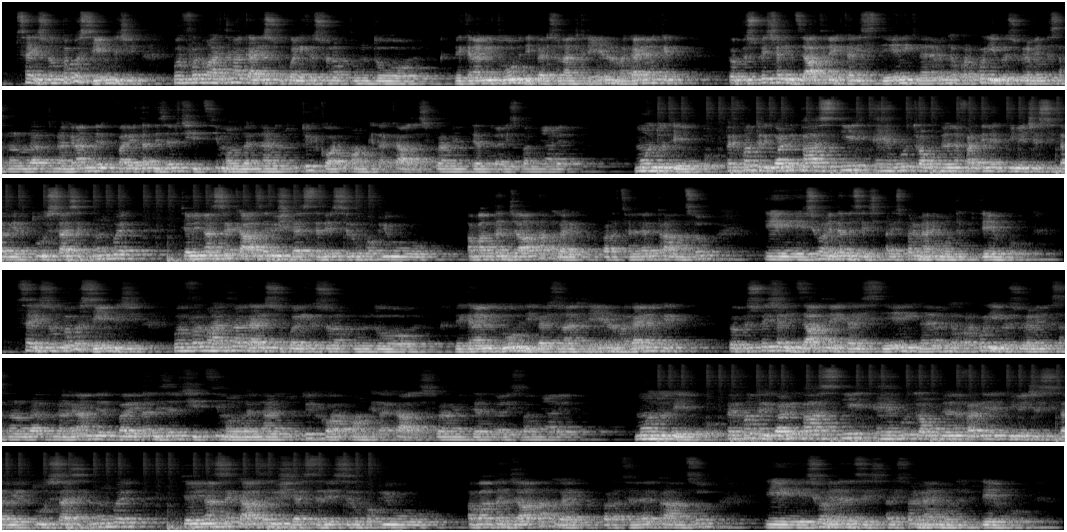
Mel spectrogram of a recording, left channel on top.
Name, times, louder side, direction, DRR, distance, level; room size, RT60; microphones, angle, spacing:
voice 1, 0.2-4.2 4.5-6.7 7.3-16.3 17.0-22.6 23.1-25.5 25.9-28.3 28.9-31.4, left 1 dB, 60° left, -1 dB, 2.0 m, -18 dB
sound 1, 17.2-25.2, equal, ahead, 2.0 m, -34 dB
15.5 x 10.0 x 3.5 m, 1.0 s
head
